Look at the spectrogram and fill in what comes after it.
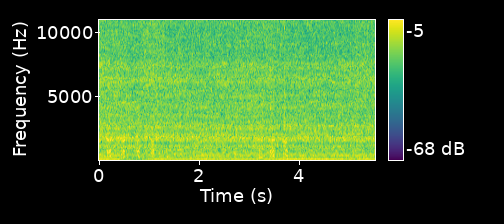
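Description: A vintage car's engine running at a steady speed, a constant low drone with no revving up or down.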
